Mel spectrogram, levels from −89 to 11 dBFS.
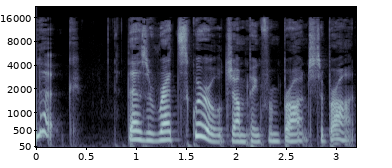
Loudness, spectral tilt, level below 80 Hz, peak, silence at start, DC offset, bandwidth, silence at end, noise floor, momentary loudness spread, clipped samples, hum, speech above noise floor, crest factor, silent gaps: -19 LUFS; -3.5 dB/octave; -46 dBFS; -2 dBFS; 0 s; under 0.1%; 17 kHz; 0.05 s; -50 dBFS; 5 LU; under 0.1%; none; 31 dB; 18 dB; none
